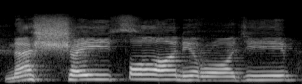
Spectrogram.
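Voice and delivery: slow, loud chanted "Nash shaitanir rajim"; Quranic recitation. Shown as a demonstration. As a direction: recite it with a heavy sh. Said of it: "Sheen is always heavy".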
